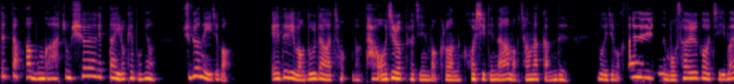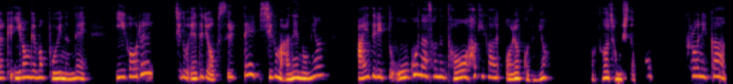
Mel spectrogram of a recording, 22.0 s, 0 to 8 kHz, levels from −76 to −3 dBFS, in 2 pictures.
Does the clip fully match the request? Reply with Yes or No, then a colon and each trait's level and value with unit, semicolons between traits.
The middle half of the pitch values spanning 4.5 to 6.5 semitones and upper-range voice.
Yes: wide, 5.5 semitones; high, 205 Hz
